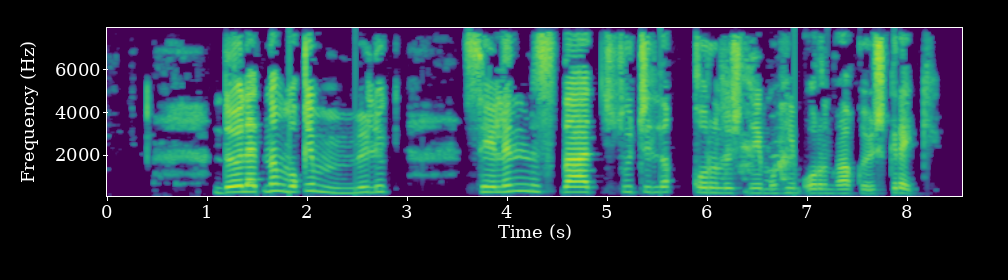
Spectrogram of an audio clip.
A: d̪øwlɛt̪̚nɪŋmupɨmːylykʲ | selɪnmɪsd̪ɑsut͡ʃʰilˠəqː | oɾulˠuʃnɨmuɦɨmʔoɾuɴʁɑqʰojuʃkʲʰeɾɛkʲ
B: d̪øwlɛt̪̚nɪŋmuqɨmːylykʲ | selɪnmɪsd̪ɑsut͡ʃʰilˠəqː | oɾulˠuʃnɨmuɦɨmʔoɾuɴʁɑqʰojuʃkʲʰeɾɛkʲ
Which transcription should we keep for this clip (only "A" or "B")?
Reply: B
